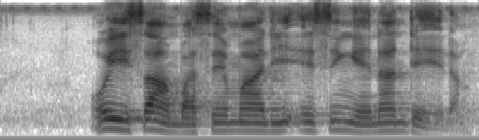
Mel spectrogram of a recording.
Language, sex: Zulu, male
